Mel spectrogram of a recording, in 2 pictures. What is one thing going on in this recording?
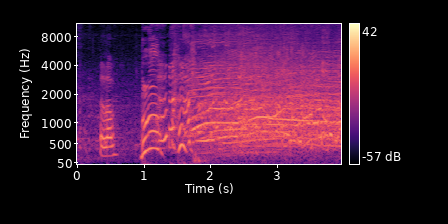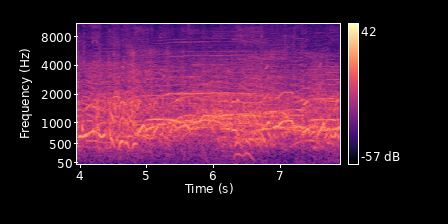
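A group of people cheer and shout loudly.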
